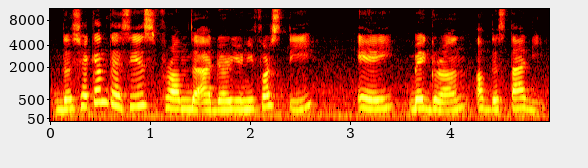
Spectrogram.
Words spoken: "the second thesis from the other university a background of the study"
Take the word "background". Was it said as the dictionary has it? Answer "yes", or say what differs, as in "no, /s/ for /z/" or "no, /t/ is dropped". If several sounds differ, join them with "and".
no, /k/ is dropped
